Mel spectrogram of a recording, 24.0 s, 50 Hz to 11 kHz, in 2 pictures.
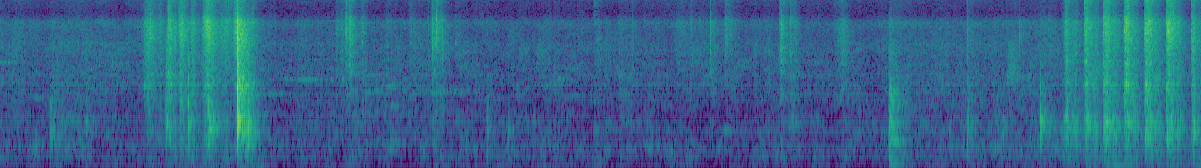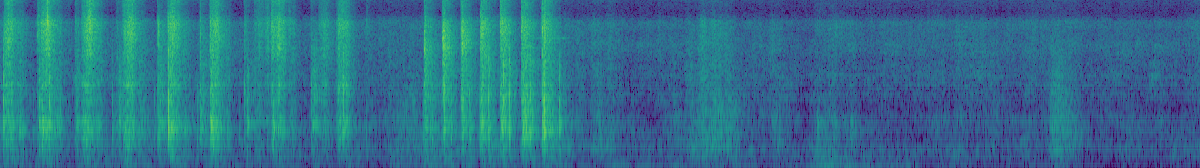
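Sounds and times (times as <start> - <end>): knife chopping on cutting board: 1.5 - 2.6, 10.4 - 15.6, 16.3 - 17.6.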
